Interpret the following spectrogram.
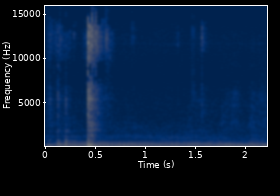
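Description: A single sharp click about half a second in as the metal lid of a small candle tin comes off, followed by a faint steady hum.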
